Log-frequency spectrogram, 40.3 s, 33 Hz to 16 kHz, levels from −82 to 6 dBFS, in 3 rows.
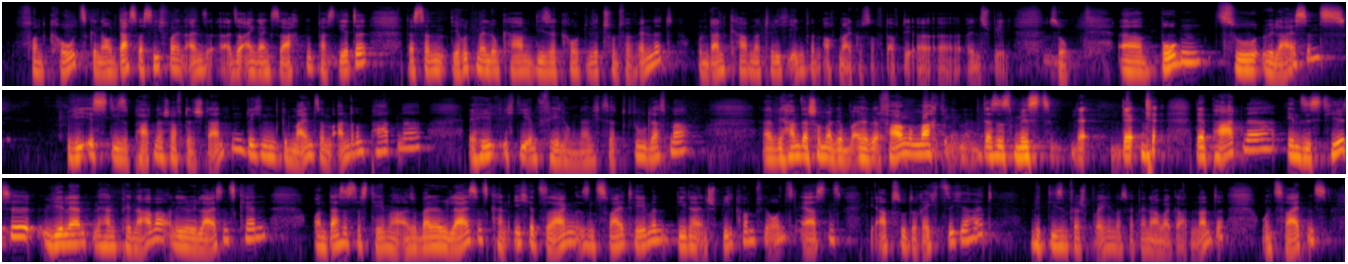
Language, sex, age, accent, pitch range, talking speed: German, male, 40-59, German, 105-145 Hz, 185 wpm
